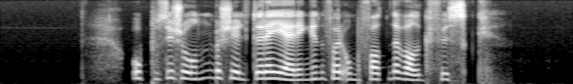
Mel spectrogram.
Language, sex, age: Norwegian, female, 52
